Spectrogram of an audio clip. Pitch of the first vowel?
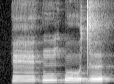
low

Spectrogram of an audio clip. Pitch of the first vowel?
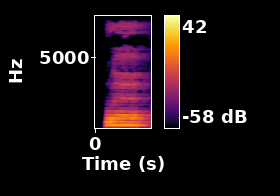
high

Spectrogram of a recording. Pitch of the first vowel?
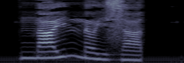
rising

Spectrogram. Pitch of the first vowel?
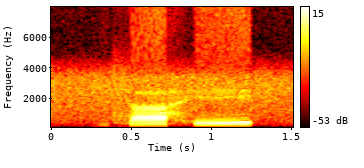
rising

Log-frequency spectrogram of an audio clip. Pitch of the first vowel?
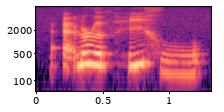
rising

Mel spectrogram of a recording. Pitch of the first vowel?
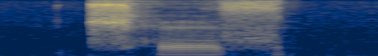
low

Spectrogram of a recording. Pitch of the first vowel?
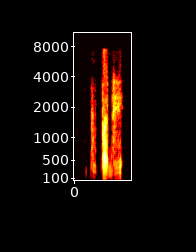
high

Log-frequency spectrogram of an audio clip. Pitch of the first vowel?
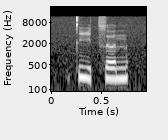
falling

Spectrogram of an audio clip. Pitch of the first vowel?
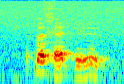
falling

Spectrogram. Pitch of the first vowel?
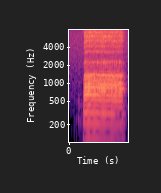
low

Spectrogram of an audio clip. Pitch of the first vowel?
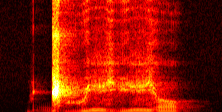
rising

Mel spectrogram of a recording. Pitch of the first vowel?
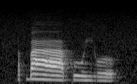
falling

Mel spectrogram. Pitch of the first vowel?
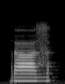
low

